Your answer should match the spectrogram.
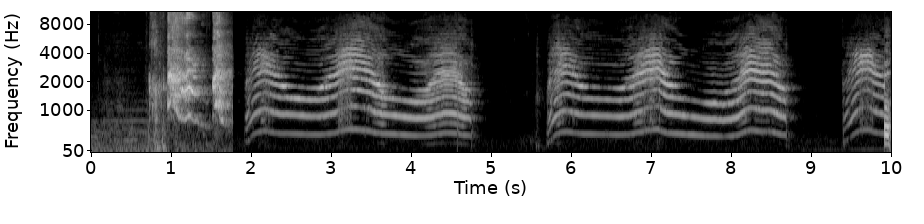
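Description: A grey-and-white domestic cat meowing: two long, drawn-out meows of about three seconds each, wavering in pitch, with a short pause between them. A brief harsh noise comes just before the first meow.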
